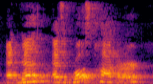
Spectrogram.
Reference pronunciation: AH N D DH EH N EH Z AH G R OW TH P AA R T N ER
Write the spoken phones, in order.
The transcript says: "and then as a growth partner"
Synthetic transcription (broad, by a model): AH N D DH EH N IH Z AH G R OW S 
